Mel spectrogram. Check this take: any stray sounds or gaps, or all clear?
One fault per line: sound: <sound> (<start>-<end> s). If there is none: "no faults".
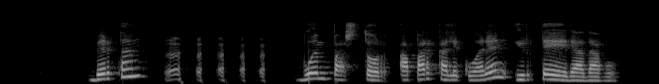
sound: laugh (1.6-2.7 s)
